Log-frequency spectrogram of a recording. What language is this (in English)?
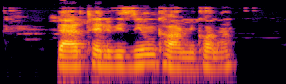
Persian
